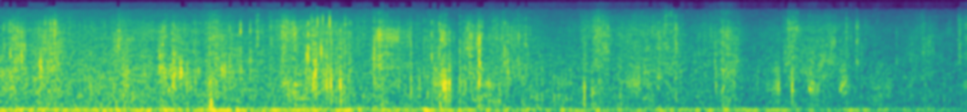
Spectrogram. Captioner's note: footsteps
